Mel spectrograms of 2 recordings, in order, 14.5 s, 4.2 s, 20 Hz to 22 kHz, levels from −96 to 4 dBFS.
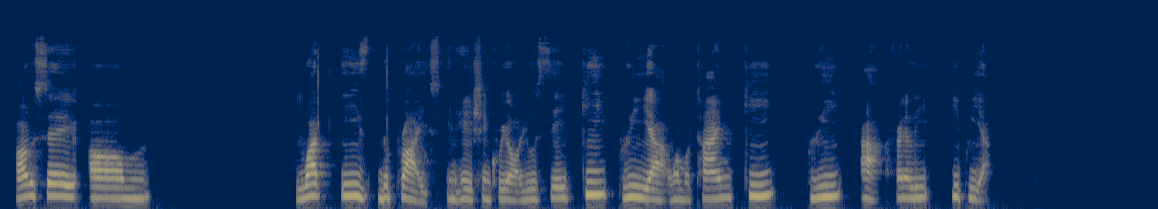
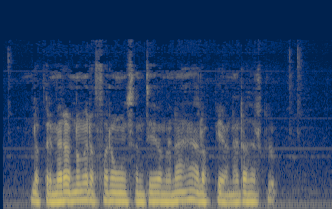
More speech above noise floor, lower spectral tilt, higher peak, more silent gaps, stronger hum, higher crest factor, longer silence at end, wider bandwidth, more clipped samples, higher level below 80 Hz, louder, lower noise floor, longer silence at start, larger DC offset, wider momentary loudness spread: first, over 57 dB vs 31 dB; about the same, -8.5 dB/octave vs -8.5 dB/octave; second, -14 dBFS vs -6 dBFS; first, 2.27-3.70 s, 9.89-10.08 s vs none; neither; about the same, 22 dB vs 18 dB; first, 2.15 s vs 0.7 s; first, 11 kHz vs 7.6 kHz; neither; second, -68 dBFS vs -48 dBFS; second, -34 LUFS vs -23 LUFS; first, under -90 dBFS vs -53 dBFS; second, 0.2 s vs 0.4 s; neither; first, 12 LU vs 9 LU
